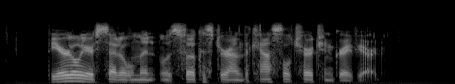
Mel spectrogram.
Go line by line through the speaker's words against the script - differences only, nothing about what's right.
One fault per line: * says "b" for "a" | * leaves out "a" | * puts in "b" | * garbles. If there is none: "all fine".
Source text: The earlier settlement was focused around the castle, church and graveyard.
all fine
